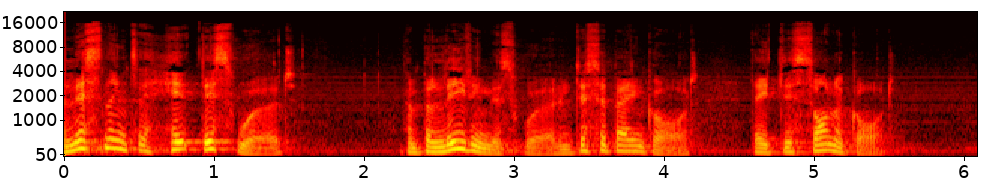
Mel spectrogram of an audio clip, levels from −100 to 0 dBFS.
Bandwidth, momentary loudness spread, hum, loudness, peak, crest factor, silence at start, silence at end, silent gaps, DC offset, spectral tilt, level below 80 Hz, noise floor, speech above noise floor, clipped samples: 16 kHz; 16 LU; none; -36 LUFS; -16 dBFS; 20 dB; 0 s; 0.55 s; none; under 0.1%; -5.5 dB/octave; -68 dBFS; -67 dBFS; 32 dB; under 0.1%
